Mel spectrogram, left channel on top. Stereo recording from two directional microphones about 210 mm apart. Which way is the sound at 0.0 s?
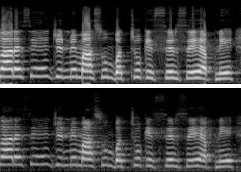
30° left (ahead or behind).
